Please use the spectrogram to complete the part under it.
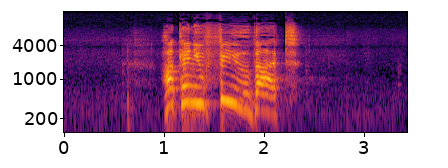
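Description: A young woman speaks in an upset, pleading voice close by.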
